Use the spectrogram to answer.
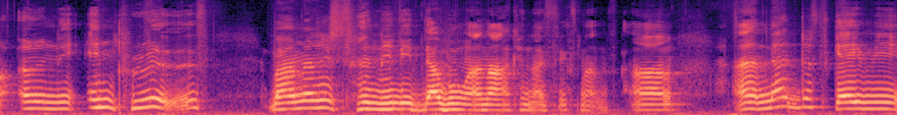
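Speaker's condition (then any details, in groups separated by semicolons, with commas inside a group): Cerebral palsy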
